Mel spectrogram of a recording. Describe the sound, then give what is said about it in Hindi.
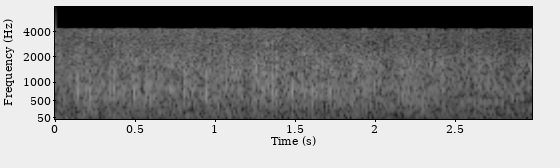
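Audience applause in a seated workshop hall, a dense steady wash of many hands clapping that holds evenly loud for about three seconds with no pauses and no voices. “जोरदार ताली बजाएं अपने लिए।”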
